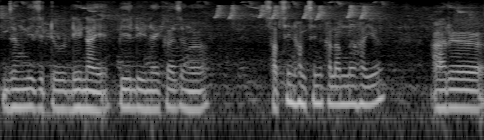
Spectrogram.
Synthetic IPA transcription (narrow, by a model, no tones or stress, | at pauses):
zɯŋnizituliɾnajpeliɾnajkʰɯzɯŋɯ | sapsinɦamsinkʰalamnɯɦajɯ | aɾɯ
